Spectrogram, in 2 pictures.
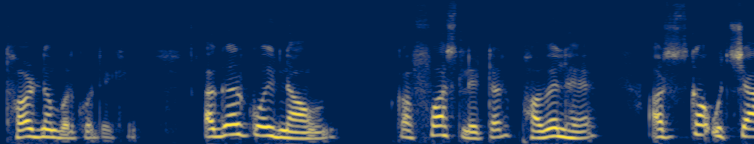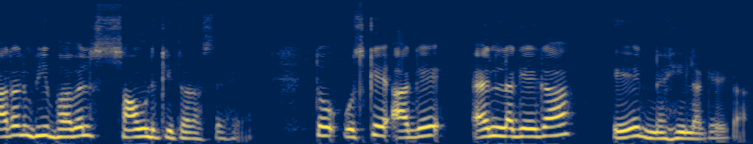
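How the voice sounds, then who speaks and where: A man's voice: sits high, unhurried, creaky, a little mellow. A man teaching a grammar lesson step by step. He speaks patiently, repeats points, and often checks in with his pupils.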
